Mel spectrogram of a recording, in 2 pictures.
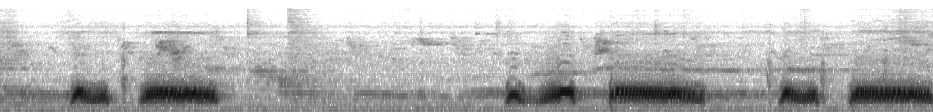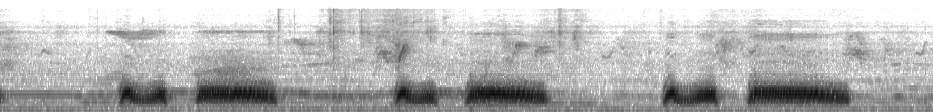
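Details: Cooing dove, recorded in a trapping setting: repeated phrases of a quick two-part coo leading into a longer level coo, about five phrases in a row.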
